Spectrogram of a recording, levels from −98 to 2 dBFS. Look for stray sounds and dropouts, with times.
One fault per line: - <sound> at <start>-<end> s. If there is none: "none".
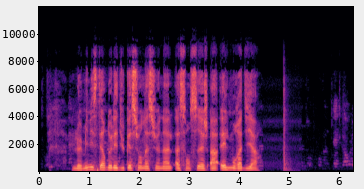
- thud at 4.9-5.2 s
